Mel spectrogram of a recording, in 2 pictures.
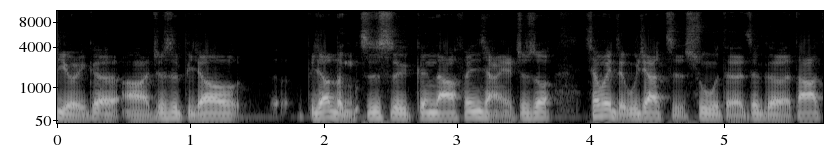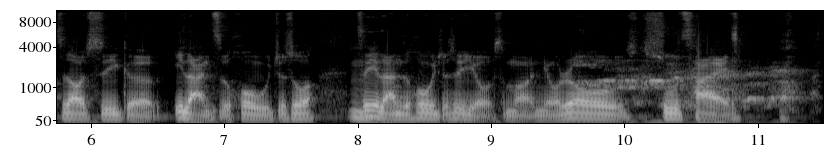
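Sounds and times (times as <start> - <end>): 
speech: 0.0 - 11.3
dog barking: 9.8 - 11.4.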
